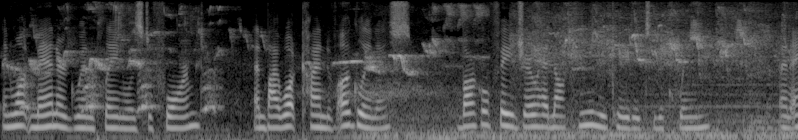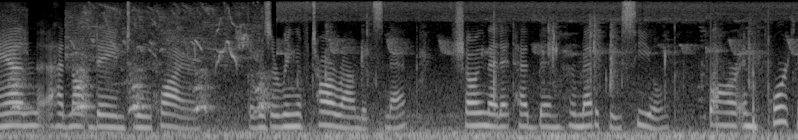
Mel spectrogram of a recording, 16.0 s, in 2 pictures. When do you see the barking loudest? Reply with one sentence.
The loudest moment of the barking is at 9 seconds.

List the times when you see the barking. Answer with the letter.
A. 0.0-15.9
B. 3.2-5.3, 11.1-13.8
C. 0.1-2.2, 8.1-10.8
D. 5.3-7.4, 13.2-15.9
C.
